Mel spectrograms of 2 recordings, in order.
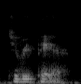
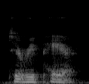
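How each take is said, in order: Both takes have the same delivery.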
